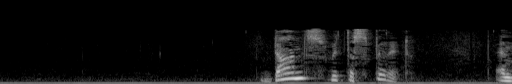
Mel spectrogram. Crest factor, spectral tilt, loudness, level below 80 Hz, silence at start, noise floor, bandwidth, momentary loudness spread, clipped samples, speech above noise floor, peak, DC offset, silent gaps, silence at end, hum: 18 dB; -6.5 dB/octave; -23 LUFS; -44 dBFS; 0 s; -44 dBFS; 5.4 kHz; 29 LU; under 0.1%; 21 dB; -8 dBFS; under 0.1%; none; 0 s; none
